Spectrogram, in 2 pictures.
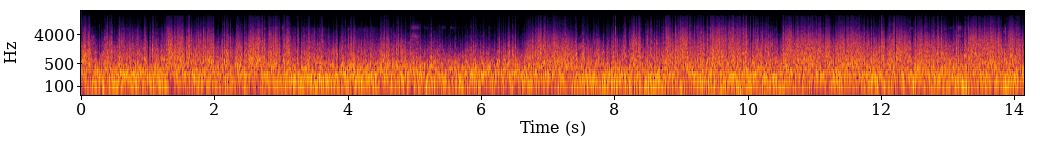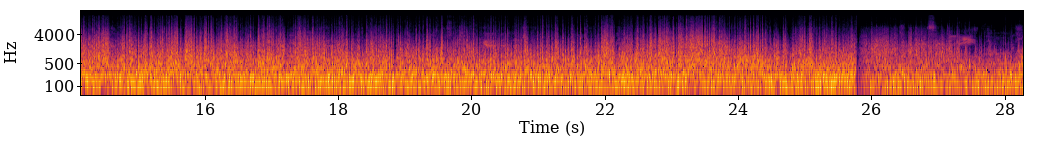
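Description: Wind blowing hard across a phone's microphone on an exposed hilltop: a loud, steady rushing noise without let-up.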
